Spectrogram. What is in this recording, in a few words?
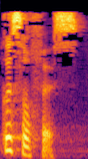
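"gooseflesh", English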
